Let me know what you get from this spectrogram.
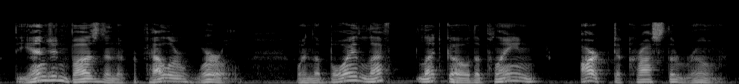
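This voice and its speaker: A man with a gravelly, husky voice narrating a children's story in an expressive read-aloud style. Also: fairly low pitch, muffled recording. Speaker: storybook reader.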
